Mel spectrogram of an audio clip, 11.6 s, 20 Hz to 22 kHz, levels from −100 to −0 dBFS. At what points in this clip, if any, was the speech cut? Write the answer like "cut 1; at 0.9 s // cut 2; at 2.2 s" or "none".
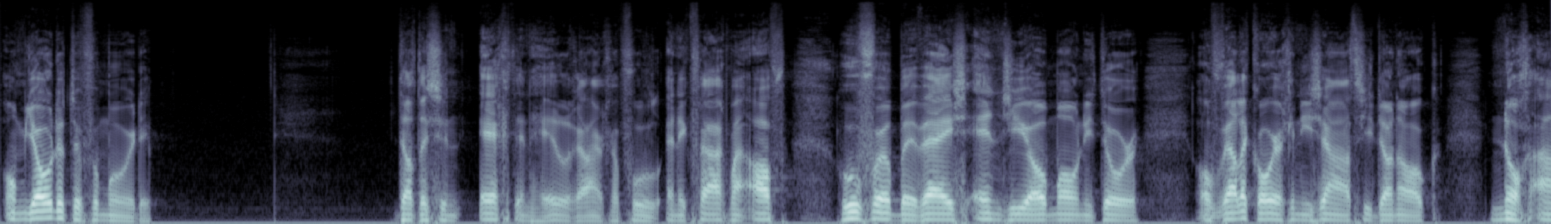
cut 1; at 2.9 s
